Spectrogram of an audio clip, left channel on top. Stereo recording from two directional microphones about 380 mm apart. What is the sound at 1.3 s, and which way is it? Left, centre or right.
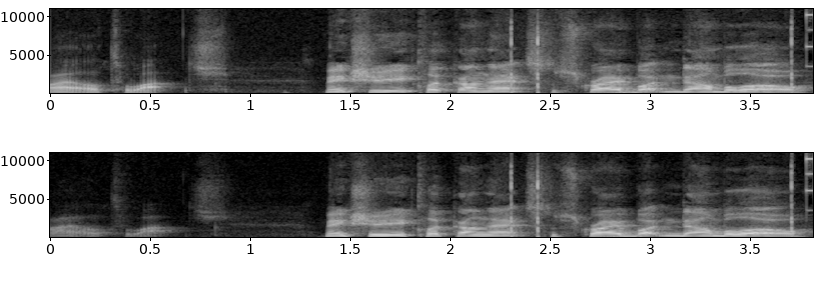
Speech, right.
